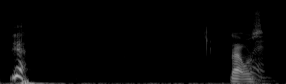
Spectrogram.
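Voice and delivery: deliberate, purposeful cracking voice. Answering a question about a game ability, voice cracking. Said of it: "That was a purposeful um, voice crack".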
